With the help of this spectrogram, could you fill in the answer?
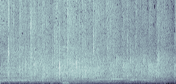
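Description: crowd, church audience applauding

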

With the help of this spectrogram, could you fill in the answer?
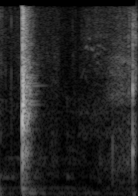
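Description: human body sound, single hand clap

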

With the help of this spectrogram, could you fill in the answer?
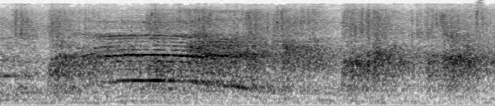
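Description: crowd, sparse clapping

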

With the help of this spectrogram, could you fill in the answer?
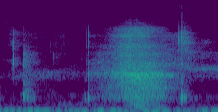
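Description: food or drink, chewing crunchy food

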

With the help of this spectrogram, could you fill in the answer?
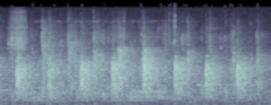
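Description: crowd, audience applause

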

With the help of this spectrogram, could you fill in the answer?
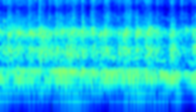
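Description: crowd, audience clapping

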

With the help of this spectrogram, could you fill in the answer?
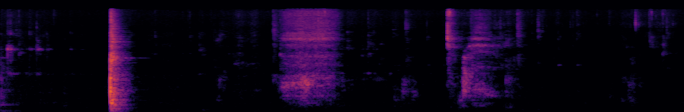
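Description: household object, glasses clinking

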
